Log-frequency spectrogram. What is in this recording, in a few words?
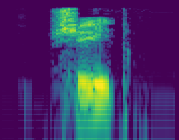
"sheep", English; nouns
